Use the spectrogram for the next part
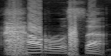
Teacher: kemudian hati-hati di dalam melafalkan ronya ini bukan harsa tapi hartsa rnya ditebalkan karena ada huruf ro sukun didahului dengan fathah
